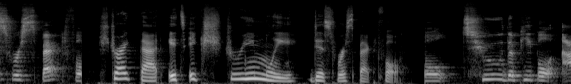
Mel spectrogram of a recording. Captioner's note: voiceover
